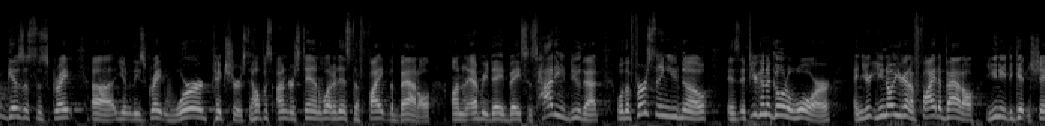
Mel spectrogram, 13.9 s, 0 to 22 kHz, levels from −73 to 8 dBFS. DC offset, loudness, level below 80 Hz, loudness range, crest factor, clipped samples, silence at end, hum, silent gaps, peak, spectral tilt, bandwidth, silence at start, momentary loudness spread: under 0.1%; -31 LUFS; -66 dBFS; 2 LU; 16 dB; under 0.1%; 0 s; none; none; -14 dBFS; -4.5 dB/octave; 16 kHz; 0 s; 8 LU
